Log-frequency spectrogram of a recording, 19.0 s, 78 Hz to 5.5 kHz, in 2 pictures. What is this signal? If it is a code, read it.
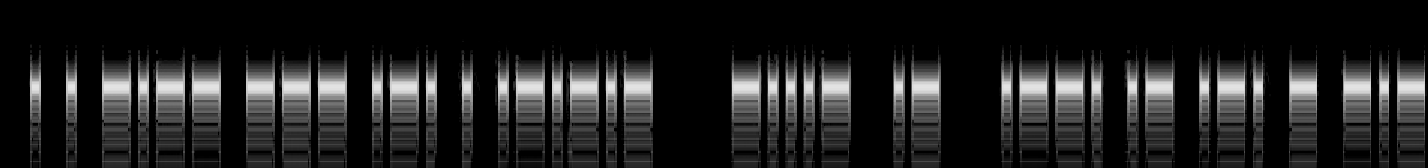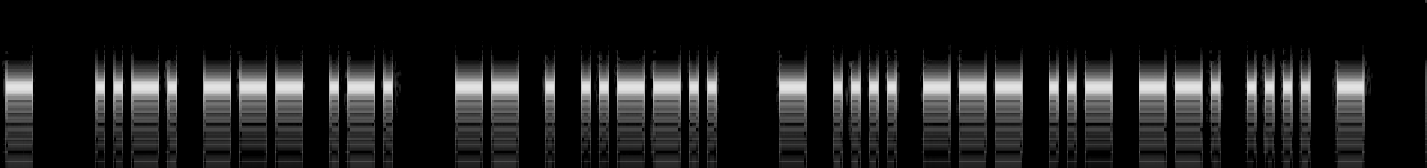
Morse code, heard as a keyed tone, about 20 wpm, 600 Hz. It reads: EEYORE. <BT> A PARTY FOR ME? THOUGHT
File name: cw-books / winnie-the-pooh / winnie-20wpm-page-0103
